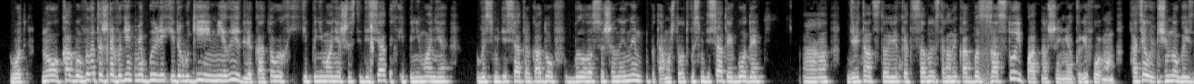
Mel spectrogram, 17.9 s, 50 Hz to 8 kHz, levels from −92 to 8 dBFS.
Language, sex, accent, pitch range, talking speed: Russian, male, native, 140-165 Hz, 155 wpm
